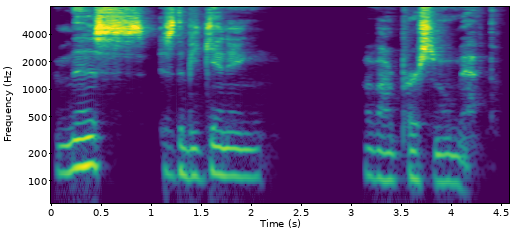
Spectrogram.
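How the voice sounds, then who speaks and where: A man leading a guided meditation, speaking in short, spacious phrases with long pauses. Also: fairly low pitch, a little mellow.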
